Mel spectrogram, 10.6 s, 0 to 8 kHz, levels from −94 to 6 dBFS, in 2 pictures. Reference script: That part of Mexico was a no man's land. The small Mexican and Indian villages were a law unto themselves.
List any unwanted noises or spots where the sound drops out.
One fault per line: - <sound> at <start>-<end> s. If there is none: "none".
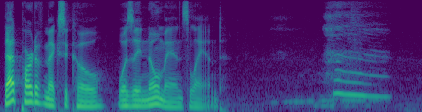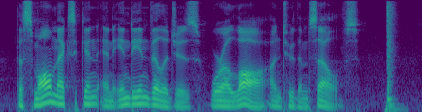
- sigh at 3.4-4.9 s
- thud at 10.1-10.4 s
